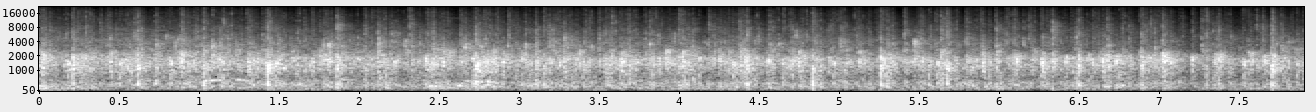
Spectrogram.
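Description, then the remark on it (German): Steady applause from an audience for a group of young men being introduced, filling the whole eight seconds, a dense, even wash of many hands clapping at constant loudness without pauses or a clear voice on top. “So, jetzt nochmal dicken Applaus.”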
